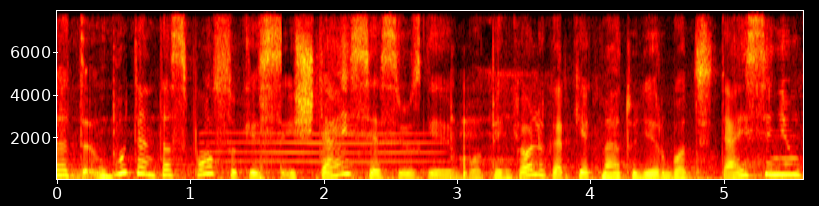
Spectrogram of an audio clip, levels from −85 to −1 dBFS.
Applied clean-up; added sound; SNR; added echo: none; Wind instrument, woodwind instrument; 17 dB; none.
